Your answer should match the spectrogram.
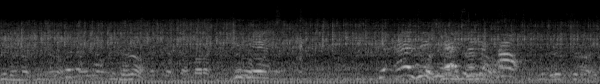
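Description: Several men talking in the street, their voices overlapping and loudest about four seconds in, over a steady low hum like an idling engine.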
